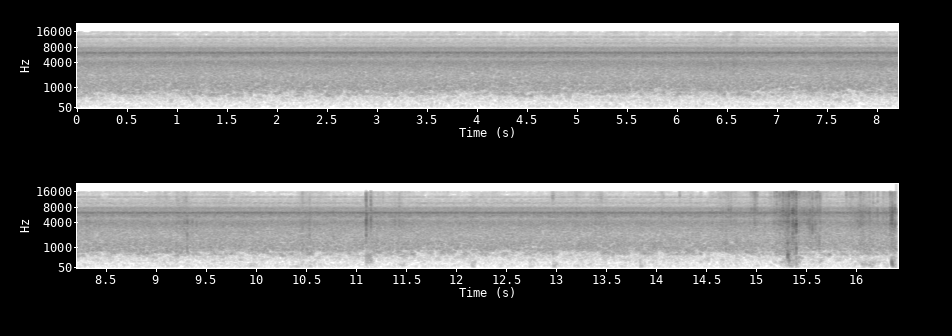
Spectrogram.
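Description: Steady tropical forest ambience: an even hiss with a high, steady ringing tone running through it. A single click comes partway through, and a short burst of clicks and rustles comes about a second before the end.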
